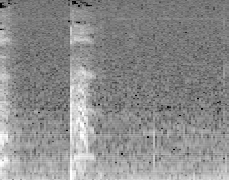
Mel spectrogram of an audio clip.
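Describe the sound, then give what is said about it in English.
A single sharp, fairly loud cough bursts out of near-silence, with a rough throat-clearing quality, followed by quiet. “I got a cough right now.”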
